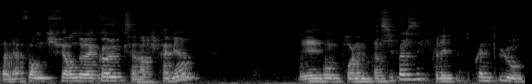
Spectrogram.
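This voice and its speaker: A man with a fairly high voice talks at a very fast pace but leaves long, frequent pauses, and audible room echo surrounds him. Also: ordinary pitch variation. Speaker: RC hobbyist; RC hobby streamer. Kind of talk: casual chat. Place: workshop.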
